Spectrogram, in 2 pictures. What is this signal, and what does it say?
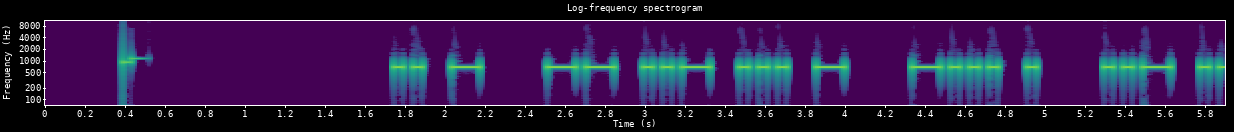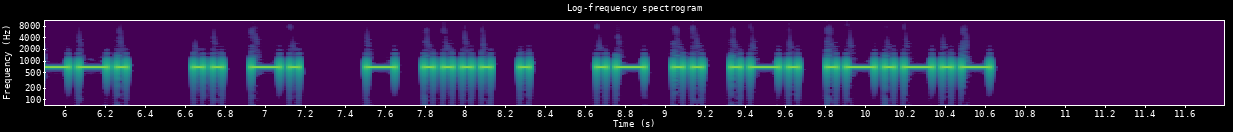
Morse code, heard as a keyed tone, about 25 wpm, 700 Hz. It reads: IT MUST BE UP IN THE AIR.
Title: Sentences from Top 1000 Words - Review Part 1 - 25wpm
